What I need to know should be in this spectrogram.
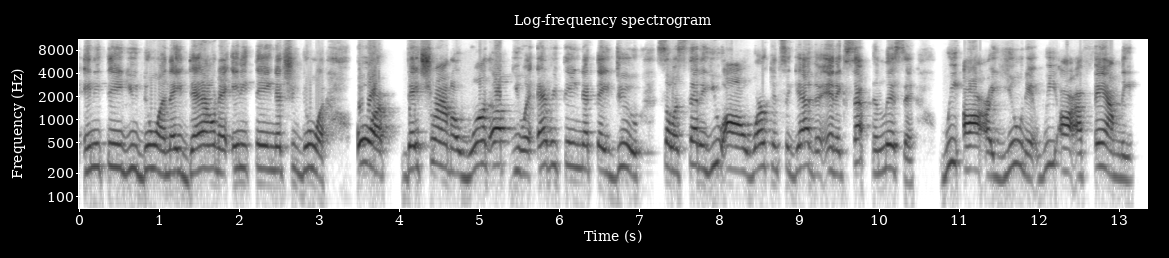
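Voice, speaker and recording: A woman's voice: fairly high pitch, normal speed, dark tone. Slangy, emphatic woman giving dating advice. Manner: conversational, emphatic, repeats points, slangy. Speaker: relationship advice host. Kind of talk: casual advice talk.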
